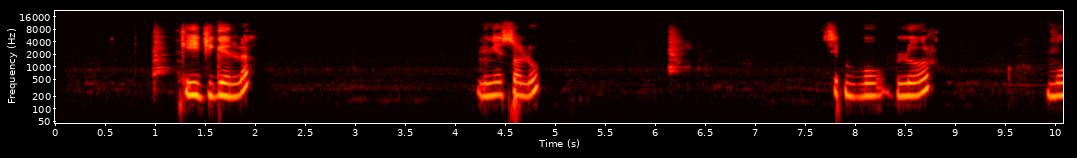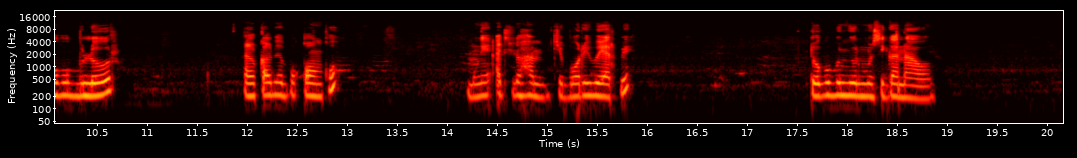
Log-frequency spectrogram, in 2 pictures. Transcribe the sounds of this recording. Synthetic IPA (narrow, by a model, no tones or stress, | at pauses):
kiːɟiɡeːnlɐ | muŋɛsɔlu | sipbubloːr | mbɔbubuloːr | ɐlkɐlbɛbuqɔːŋkɔ | muŋɛʔacluɦɐmcibɔːɾiwɛːrbi | tɔːɡubuɲuːlmusiɡɐnaːwom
